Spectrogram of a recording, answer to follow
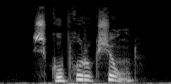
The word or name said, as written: skoproduktion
